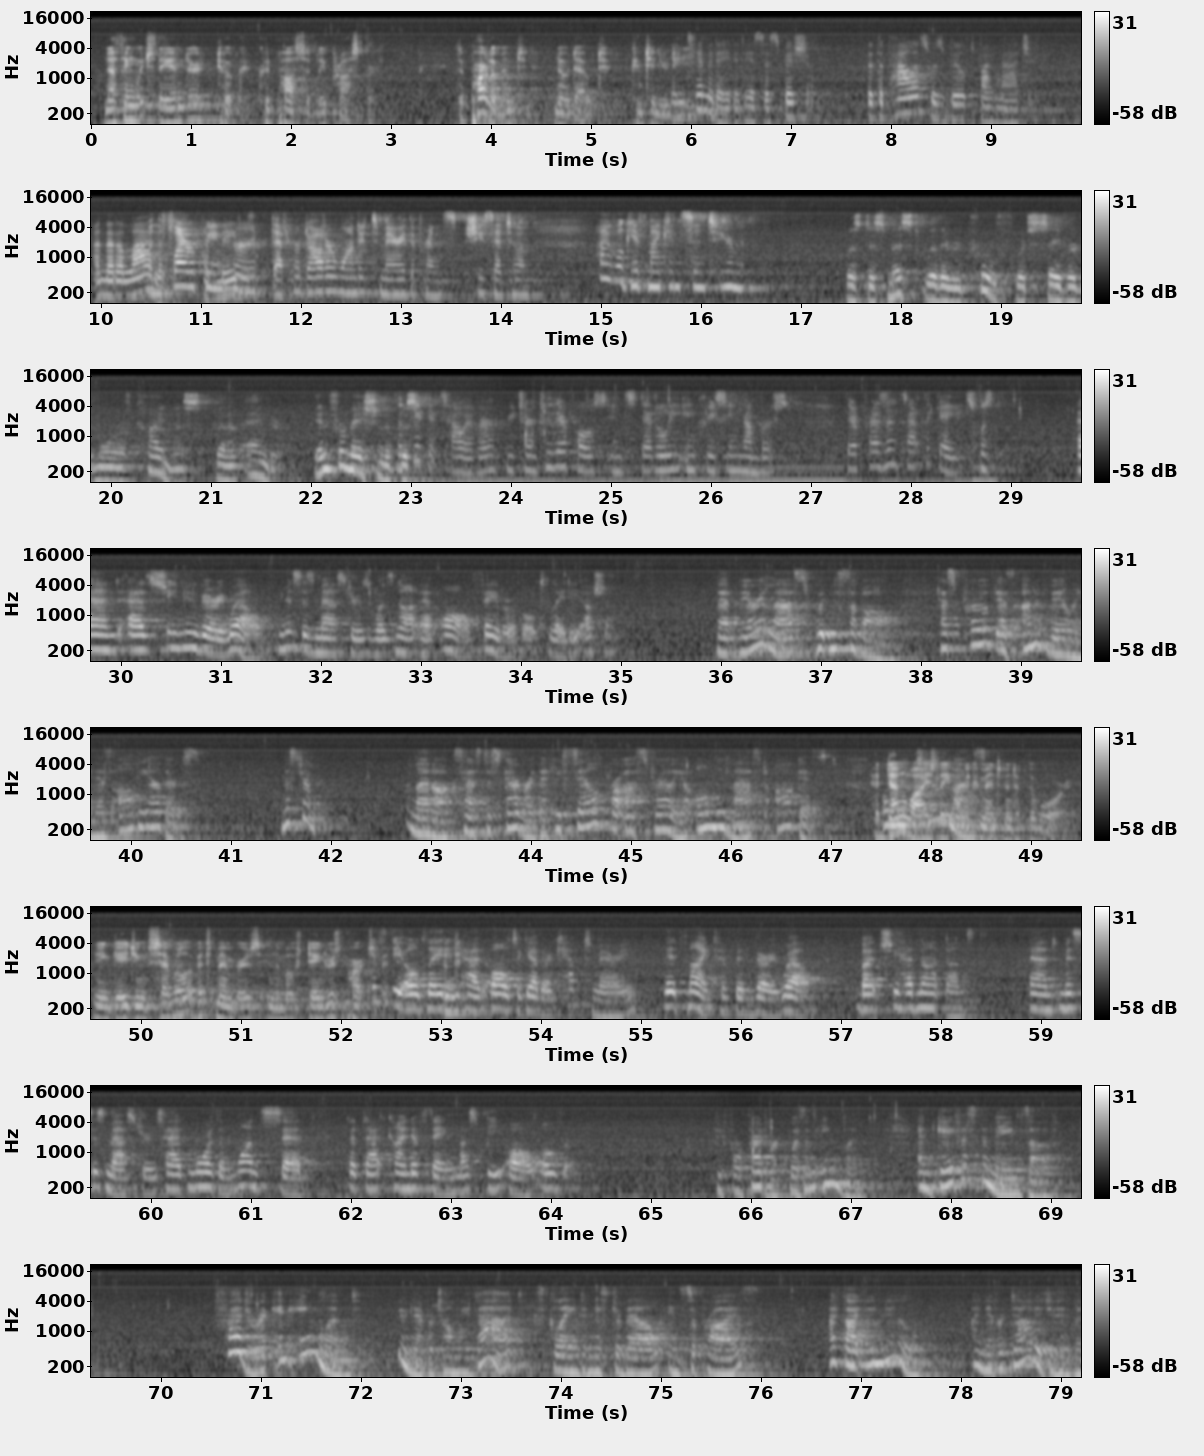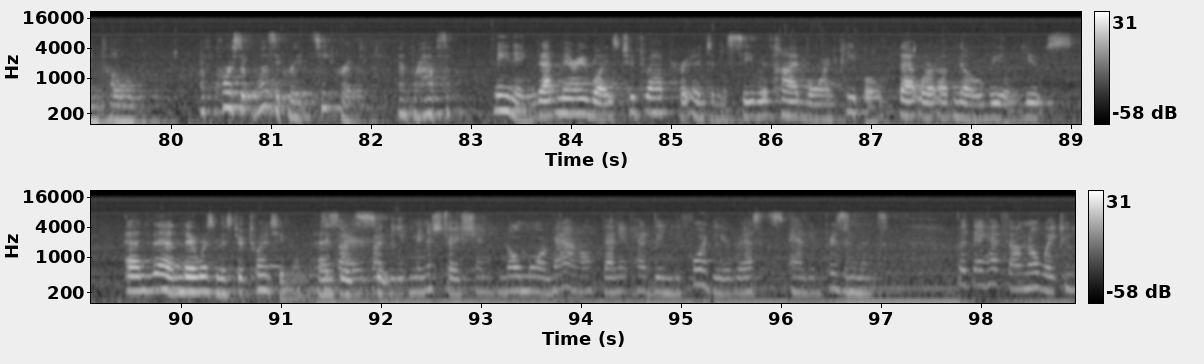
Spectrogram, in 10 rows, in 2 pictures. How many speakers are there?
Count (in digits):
7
